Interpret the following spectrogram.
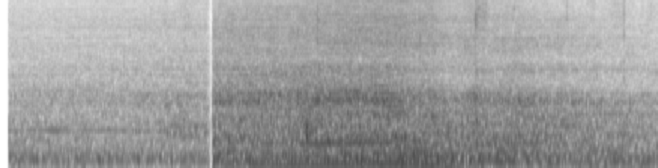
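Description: Motorcycle engines running close by on a road. The sound steps up suddenly about a second and a half in, with a stronger low rumble, then eases off near the end.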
